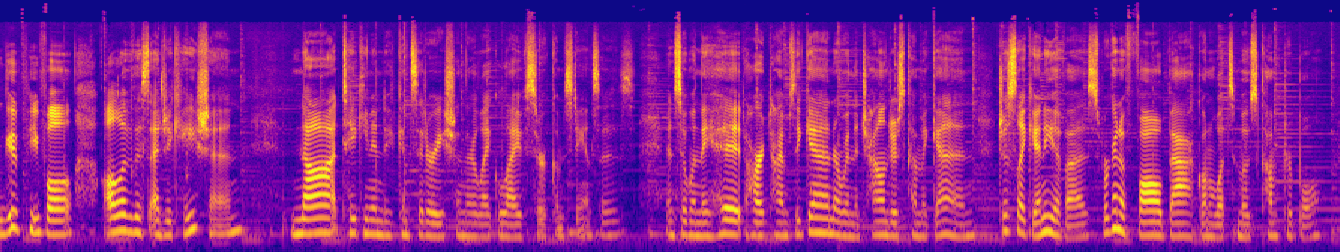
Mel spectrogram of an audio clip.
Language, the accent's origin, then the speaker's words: English; Charlotte, North Carolina, United States; I grew up in Charlotte, North Carolina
